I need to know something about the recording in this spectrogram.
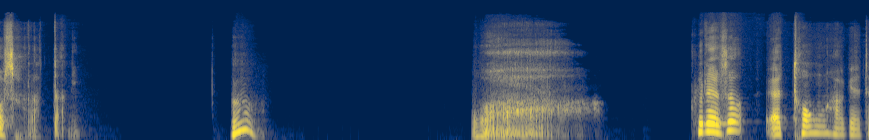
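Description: An elderly man speaks into a microphone in short, animated bursts with pauses.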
